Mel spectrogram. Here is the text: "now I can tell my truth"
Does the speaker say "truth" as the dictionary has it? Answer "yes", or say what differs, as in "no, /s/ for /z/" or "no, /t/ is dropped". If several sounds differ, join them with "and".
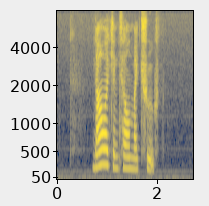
yes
